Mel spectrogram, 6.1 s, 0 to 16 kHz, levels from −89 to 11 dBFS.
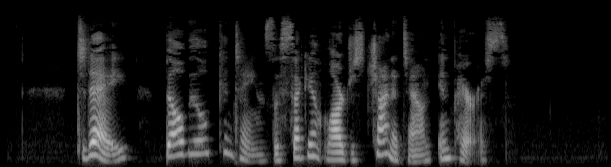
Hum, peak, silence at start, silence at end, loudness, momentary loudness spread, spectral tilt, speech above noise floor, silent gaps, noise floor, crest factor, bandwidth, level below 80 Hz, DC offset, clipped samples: none; -6 dBFS; 0.8 s; 1.05 s; -27 LUFS; 16 LU; -4 dB/octave; 49 dB; none; -76 dBFS; 22 dB; 11 kHz; -82 dBFS; under 0.1%; under 0.1%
